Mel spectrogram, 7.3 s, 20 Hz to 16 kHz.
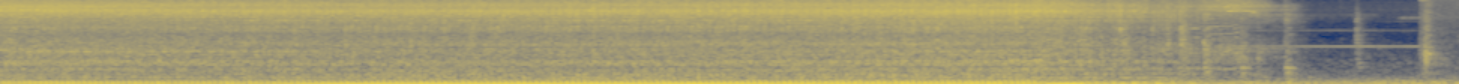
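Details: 2nd-gen Mini Cooper, drive belt system check: engine turns over evenly with a steady low drone and no squeal or slap, then shuts off, run with the friction wheel disengaged and locked; normal sounds, and the noise was traced to a belt missing chunks.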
